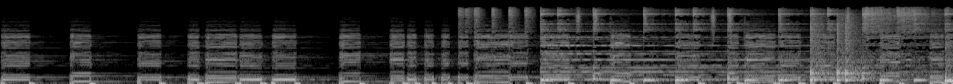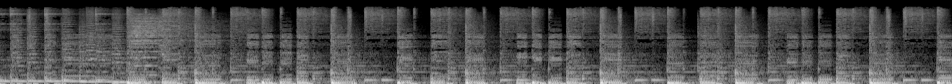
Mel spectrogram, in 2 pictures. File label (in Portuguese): Berimbau Metalizado Sampler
